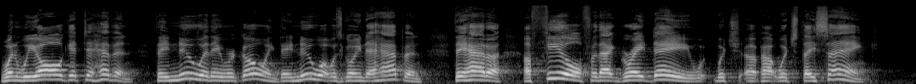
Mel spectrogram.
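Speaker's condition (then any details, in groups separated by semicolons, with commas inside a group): No condition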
